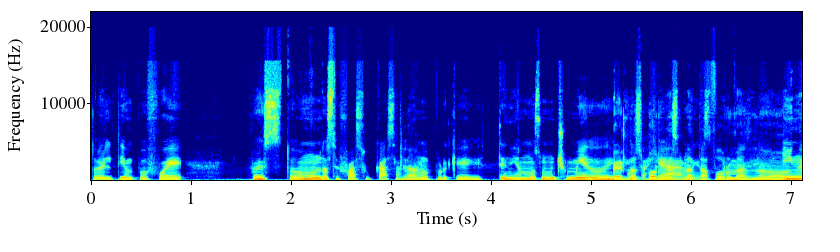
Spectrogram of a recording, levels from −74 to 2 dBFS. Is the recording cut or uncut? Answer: uncut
